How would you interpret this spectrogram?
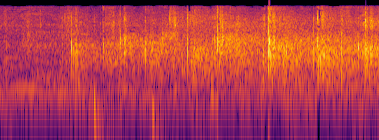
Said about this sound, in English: Amen. It sounded like a feeble clap. I pray that that would have an exuberant response, for that is both the blessing and the call on every Christian life.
